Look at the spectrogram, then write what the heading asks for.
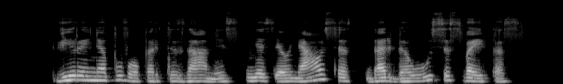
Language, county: Lithuanian, Marijampolė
